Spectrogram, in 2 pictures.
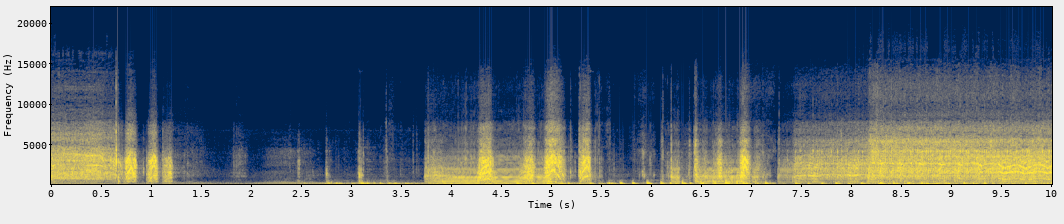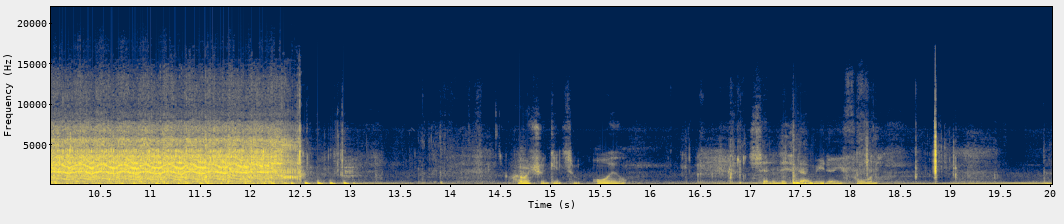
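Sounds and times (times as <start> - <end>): electric drill whining: 0.0 - 1.5, 3.7 - 12.7
drill bit squealing: 6.2 - 12.6.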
